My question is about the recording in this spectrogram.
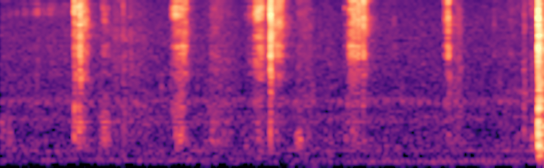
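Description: Fabric scissors snipping through the top layer of a sewn quilt block, in about five separate cuts spaced a little under a second apart.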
